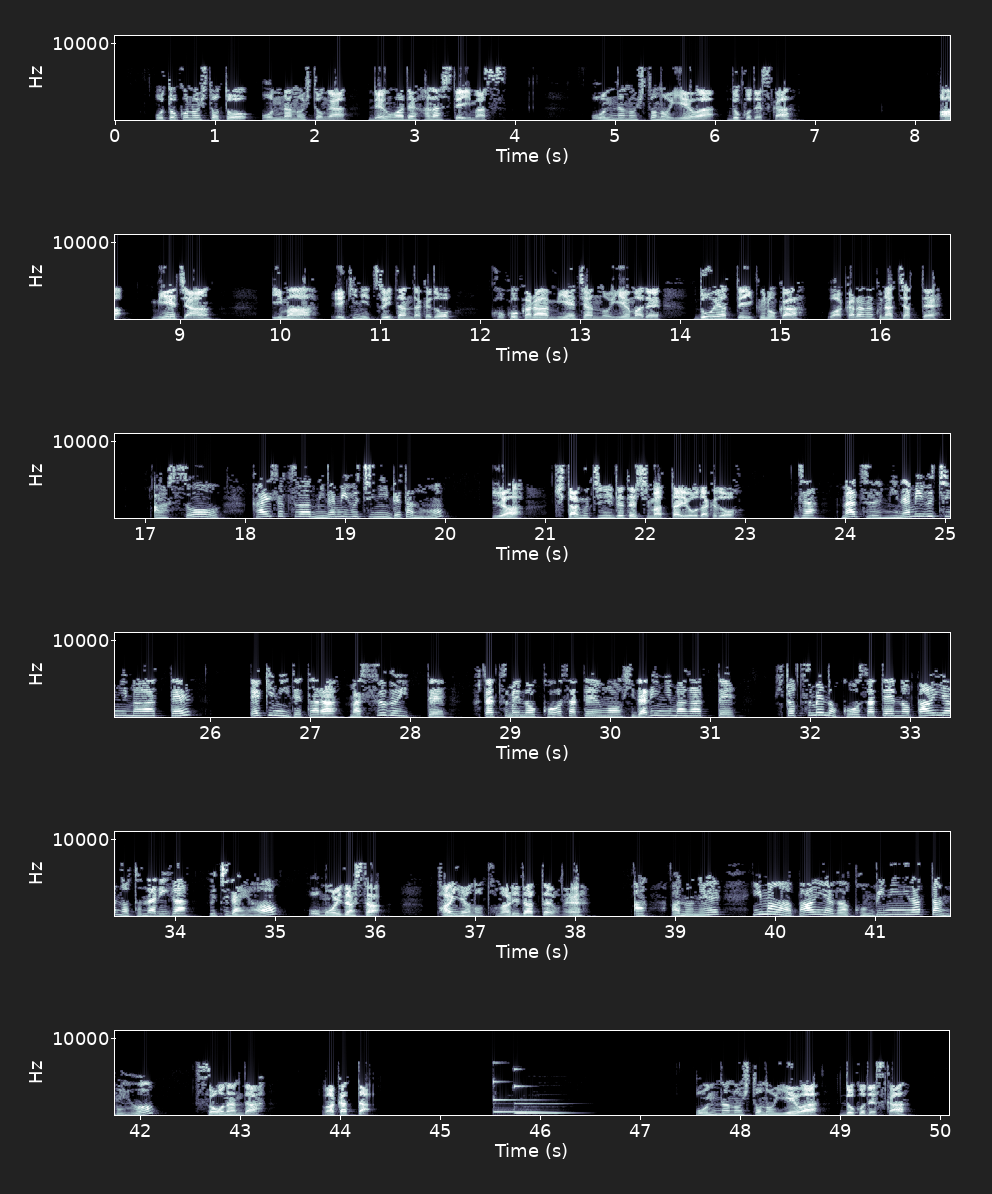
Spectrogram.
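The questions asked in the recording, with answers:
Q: 女の人の家はどこですか?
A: 南口からまっすぐ行き、二つ目の交差点を左に曲がった一つ目の交差点のコンビニの隣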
